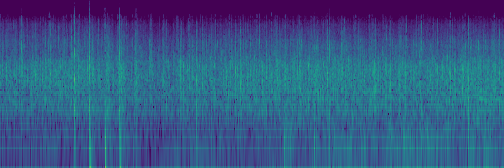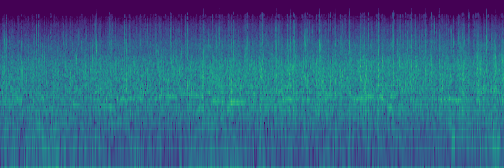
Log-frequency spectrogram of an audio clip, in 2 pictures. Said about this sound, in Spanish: Primero, allí en el ala izquierda están los excombatientes y los familiares de los excombatientes. Un aplauso enorme para todos ellos.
